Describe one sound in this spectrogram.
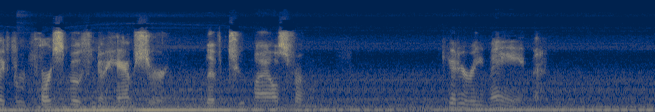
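A middle-aged man talks casually into a microphone.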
